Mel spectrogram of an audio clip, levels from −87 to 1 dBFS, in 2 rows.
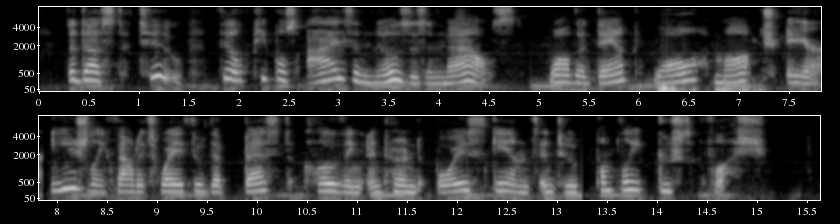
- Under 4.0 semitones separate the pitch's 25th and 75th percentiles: No, average, 4.8 semitones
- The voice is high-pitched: Yes, high, 220 Hz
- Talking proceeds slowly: Yes, slow, 125 wpm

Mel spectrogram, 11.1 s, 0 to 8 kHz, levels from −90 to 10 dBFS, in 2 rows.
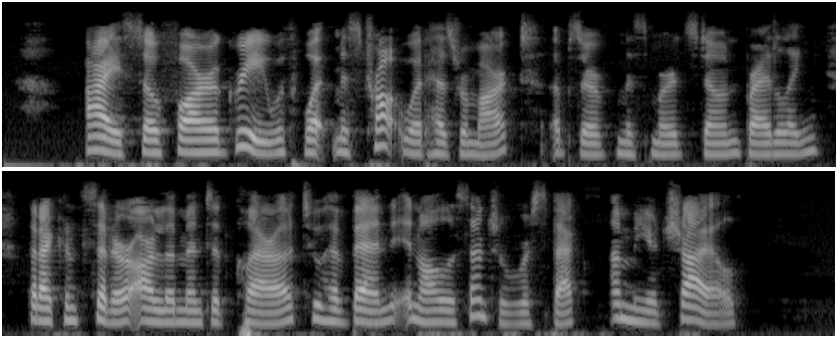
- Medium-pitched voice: Yes, medium, 170 Hz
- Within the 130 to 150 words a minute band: No, average, 160 wpm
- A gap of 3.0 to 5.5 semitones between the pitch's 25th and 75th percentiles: No, narrow, 2.6 semitones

